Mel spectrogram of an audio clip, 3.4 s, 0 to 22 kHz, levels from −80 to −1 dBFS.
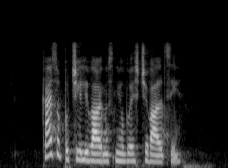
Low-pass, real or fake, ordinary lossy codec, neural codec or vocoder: none; fake; none; codec, 16 kHz, 4 kbps, FreqCodec, larger model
